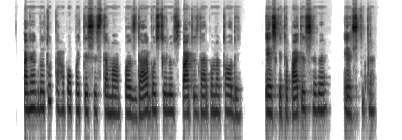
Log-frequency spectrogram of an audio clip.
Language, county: Lithuanian, Kaunas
